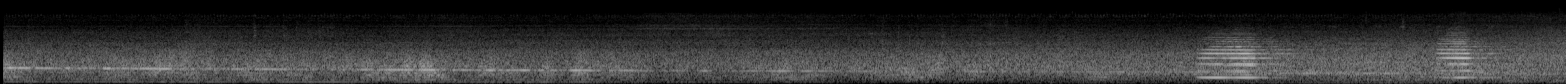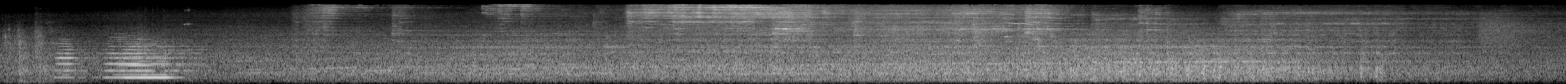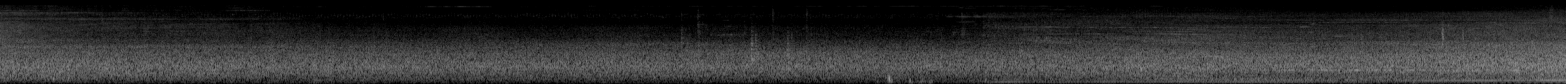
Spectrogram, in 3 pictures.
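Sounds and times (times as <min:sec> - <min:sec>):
train horn blasts: 0:12.0 - 0:13.0, 0:14.3 - 0:15.3, 0:16.0 - 0:17.9
train wheels clattering and squealing: 0:15.2 - 0:34.1.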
